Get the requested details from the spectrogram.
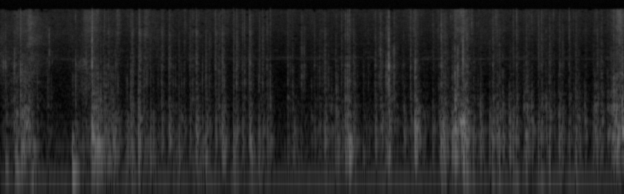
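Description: A medium orange latex balloon, inflated with air and hollow, is held close to the microphone while the fingertips of both hands rub and tap its surface. The result is a steady run of soft, low, rubbery scratching and muffled patting, with a few sharper taps and squeaks standing out.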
